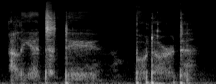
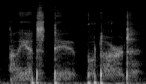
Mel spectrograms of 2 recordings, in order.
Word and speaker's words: Aliette de Bodard: At least I hope pronouncing that correctly. I heard I heard her name in an interview. And so that's from what I remember how to pronounce Aliot Aliot de Bard.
